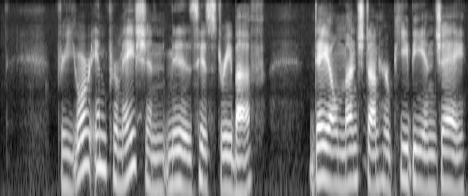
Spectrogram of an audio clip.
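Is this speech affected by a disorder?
No.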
